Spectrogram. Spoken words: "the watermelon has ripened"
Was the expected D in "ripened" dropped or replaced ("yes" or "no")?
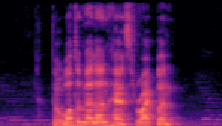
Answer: yes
